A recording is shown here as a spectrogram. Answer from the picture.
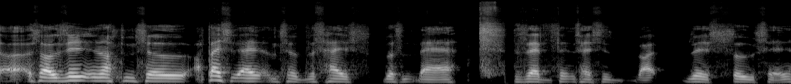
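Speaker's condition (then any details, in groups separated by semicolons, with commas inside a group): Tongue cancer surgery; right-side tongue surgery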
